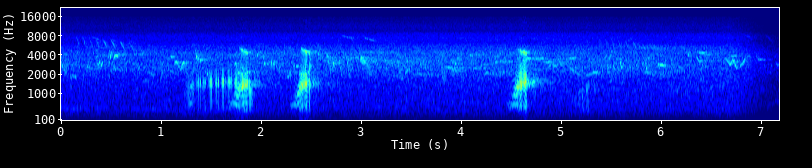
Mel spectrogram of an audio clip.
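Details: A pool frog gives a quick, rattling pulsed croak followed by a few sharp clicking notes, at Strobów, Poland, on 4 June 2017.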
